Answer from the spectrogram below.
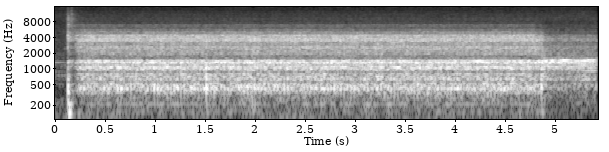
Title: Constant on and off noise on my radio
